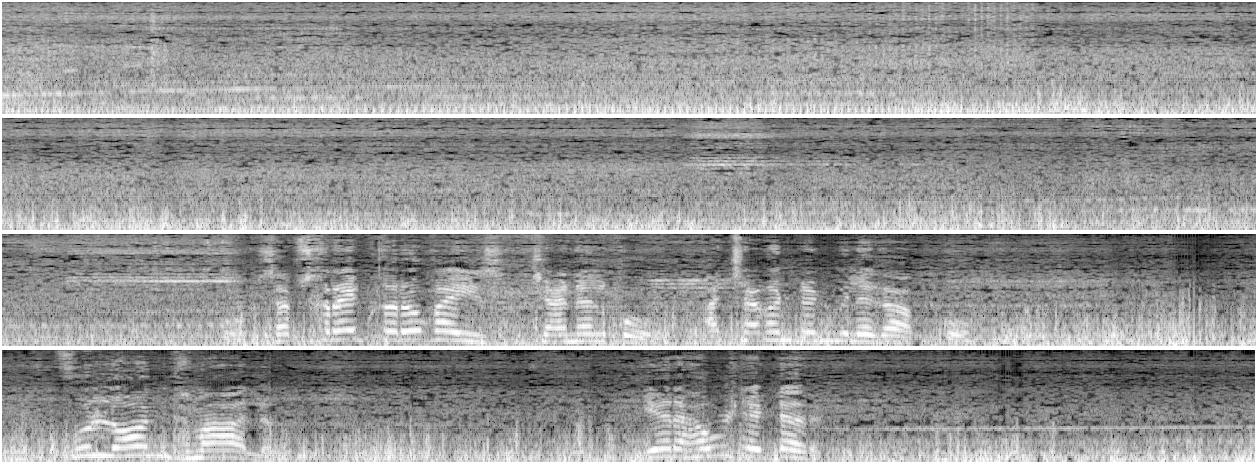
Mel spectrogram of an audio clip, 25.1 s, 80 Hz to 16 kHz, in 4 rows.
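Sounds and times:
motorbike engine: 0.0s - 13.8s
city traffic: 0.0s - 25.0s
wind rushing over microphone: 0.0s - 25.0s.

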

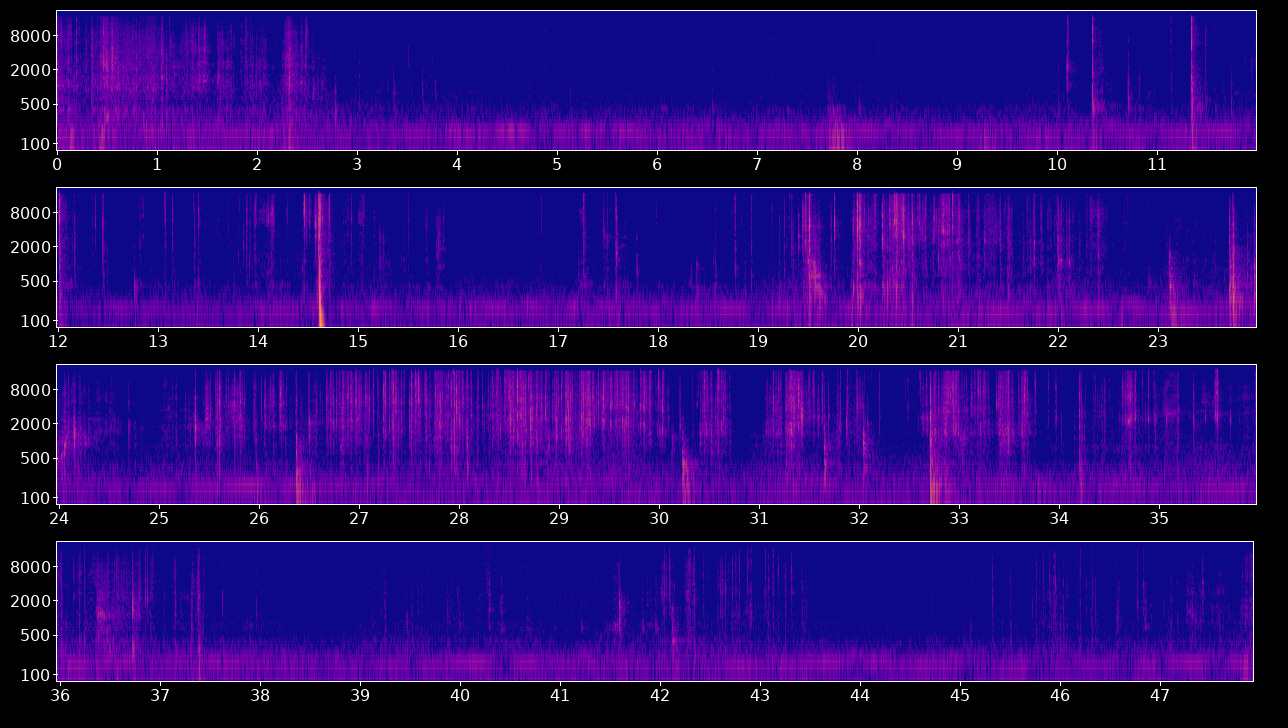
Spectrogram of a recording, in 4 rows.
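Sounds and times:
plastic wrapping tearing and crinkling: 0.0s - 2.8s, 11.8s - 15.9s, 18.6s - 22.6s, 24.0s - 37.5s, 45.3s - 47.9s.

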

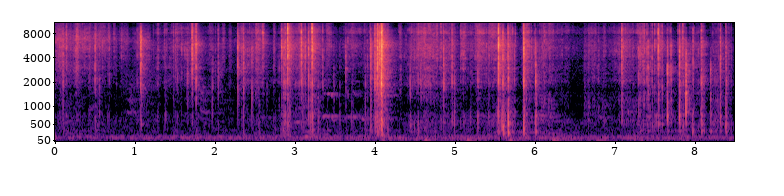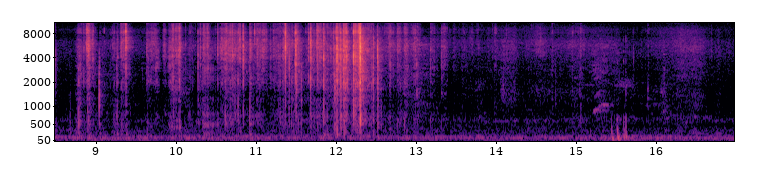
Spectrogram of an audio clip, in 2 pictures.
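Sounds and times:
paper crinkling: 0.0s - 13.5s.

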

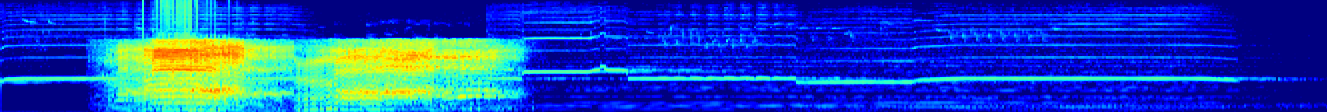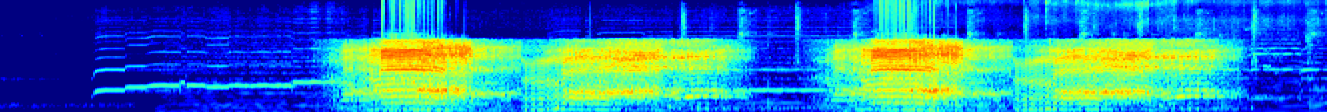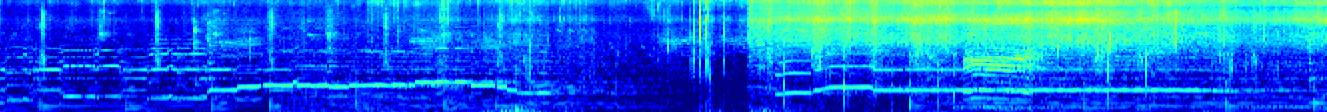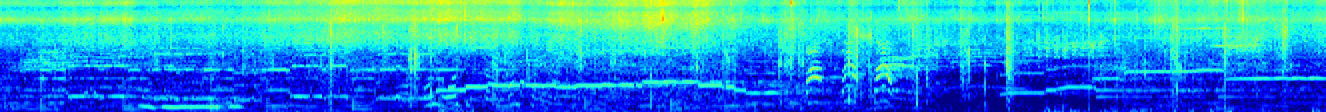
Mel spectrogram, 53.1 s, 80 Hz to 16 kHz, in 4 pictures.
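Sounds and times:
background music: 0.0s - 53.0s
sheep bleating: 1.0s - 5.4s, 16.7s - 20.8s, 21.5s - 25.8s, 36.1s - 38.0s, 39.8s - 42.7s.

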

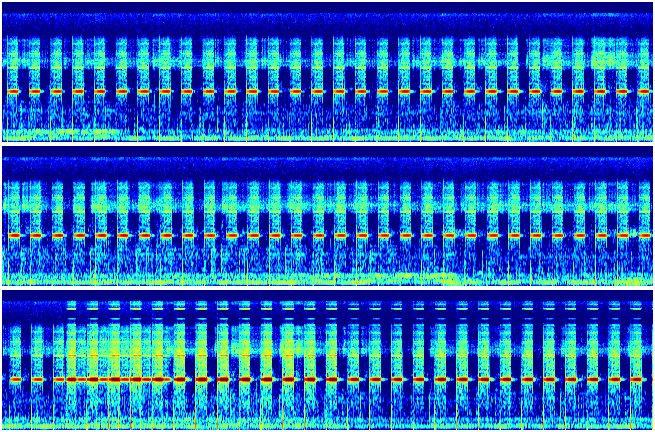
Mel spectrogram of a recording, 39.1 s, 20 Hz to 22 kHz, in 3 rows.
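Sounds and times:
pulsing high electronic beep: 20.6s - 23.0s, 24.1s - 29.3s
low electronic drone: 20.8s - 22.7s, 25.1s - 26.2s.

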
